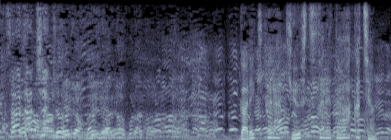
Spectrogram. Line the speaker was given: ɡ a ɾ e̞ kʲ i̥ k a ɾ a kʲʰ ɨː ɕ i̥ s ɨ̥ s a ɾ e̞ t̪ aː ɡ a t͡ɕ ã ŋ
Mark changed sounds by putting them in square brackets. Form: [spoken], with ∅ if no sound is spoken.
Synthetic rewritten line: ɡ a ɾ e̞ kʲ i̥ k a ɾ a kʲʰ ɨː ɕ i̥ [t͡s] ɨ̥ s a ɾ e̞ t̪ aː [k] a t͡ɕ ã ŋ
